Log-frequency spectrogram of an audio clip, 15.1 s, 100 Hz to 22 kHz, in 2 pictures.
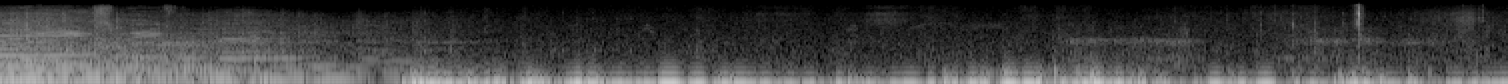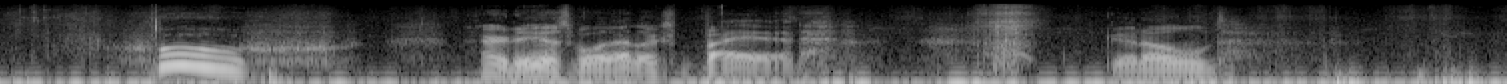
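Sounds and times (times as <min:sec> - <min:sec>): background music: 0:00.0 - 0:02.6
footsteps: 0:13.6 - 0:15.0.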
